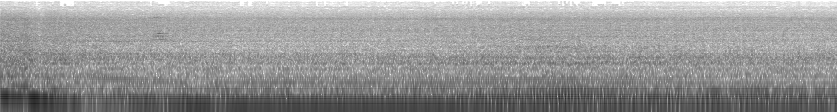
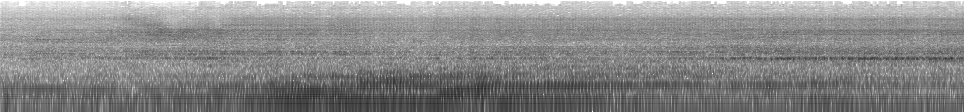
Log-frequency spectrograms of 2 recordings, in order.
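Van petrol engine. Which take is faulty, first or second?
second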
